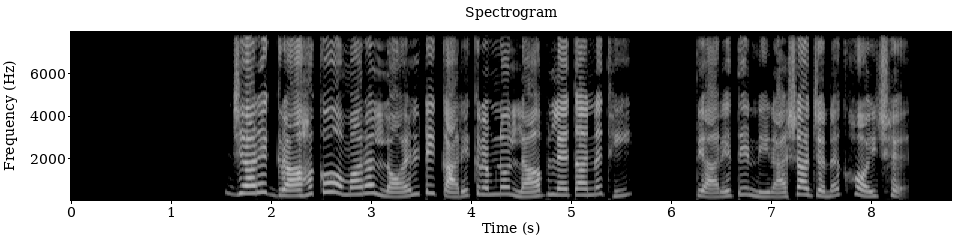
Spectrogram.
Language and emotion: Gujarati, sad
